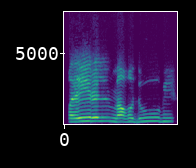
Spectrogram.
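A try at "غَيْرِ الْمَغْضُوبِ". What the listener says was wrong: دیکھیے مغ مغ از leaving the مخرج. You have to stay on دا مخرج. مغ مغضوبی. ایک مرتبہ اور مغ کو بے شک ایگزیجریٹ کر دیں. قلقلہ نہیں ہونے دینا.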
